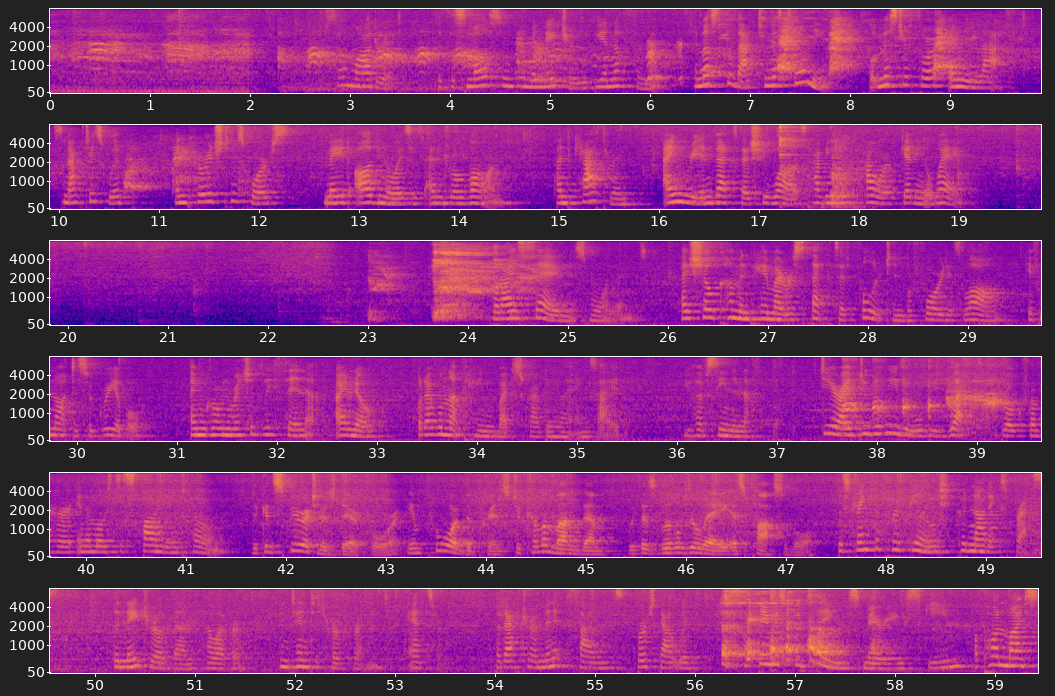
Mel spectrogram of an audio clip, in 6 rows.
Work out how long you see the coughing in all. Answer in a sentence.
You can hear the coughing for 4 seconds altogether.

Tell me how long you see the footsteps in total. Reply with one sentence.
The footsteps can't be heard in this clip.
